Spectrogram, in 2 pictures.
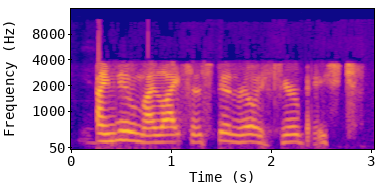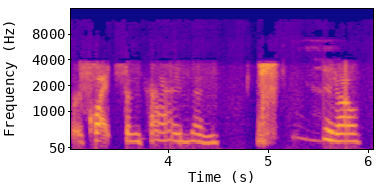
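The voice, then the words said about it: Emotional, choked-up voice. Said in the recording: “sorry, I'm getting emotional.”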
